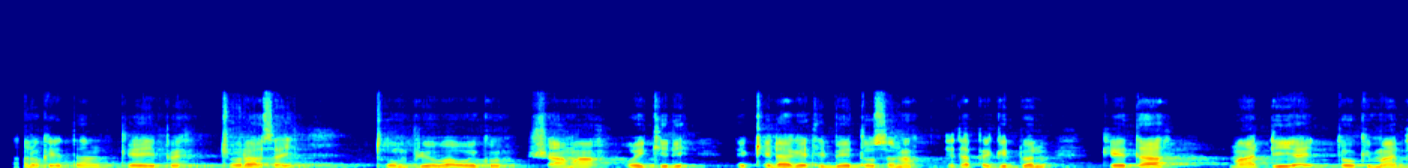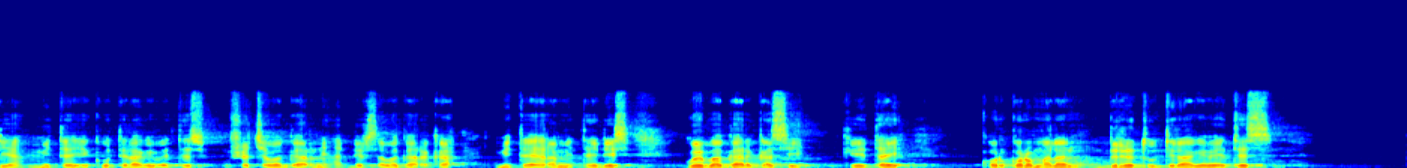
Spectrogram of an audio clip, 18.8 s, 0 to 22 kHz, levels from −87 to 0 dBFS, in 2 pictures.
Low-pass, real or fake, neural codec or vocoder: 9.9 kHz; fake; vocoder, 22.05 kHz, 80 mel bands, Vocos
